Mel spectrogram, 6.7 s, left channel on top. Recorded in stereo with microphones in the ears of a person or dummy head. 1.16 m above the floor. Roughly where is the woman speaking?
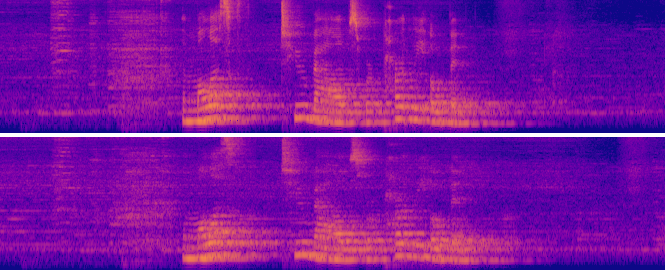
Left.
